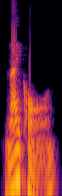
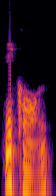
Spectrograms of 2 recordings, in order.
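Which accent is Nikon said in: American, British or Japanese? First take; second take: American; British. First: It is said with an American pronunciation. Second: It is said with a British pronunciation. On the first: "in U S" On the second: "in U K"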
